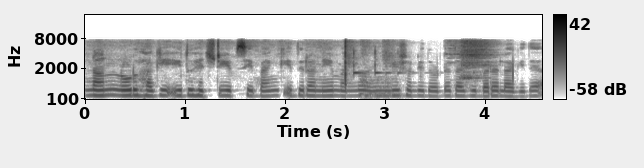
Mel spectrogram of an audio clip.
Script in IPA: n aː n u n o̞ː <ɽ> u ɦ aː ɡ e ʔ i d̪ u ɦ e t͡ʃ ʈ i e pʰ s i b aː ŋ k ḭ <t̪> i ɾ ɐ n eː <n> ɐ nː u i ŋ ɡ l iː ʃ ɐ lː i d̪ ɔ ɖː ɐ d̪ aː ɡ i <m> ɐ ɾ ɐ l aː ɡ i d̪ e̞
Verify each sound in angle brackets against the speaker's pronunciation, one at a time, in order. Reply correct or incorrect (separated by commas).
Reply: correct, incorrect, incorrect, incorrect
